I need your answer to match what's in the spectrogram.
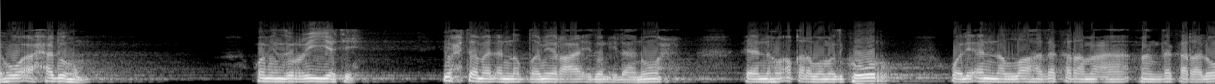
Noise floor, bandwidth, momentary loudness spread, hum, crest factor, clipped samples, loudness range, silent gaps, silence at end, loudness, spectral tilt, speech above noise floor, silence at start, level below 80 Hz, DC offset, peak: -46 dBFS; 5.8 kHz; 16 LU; none; 10 dB; 2%; 2 LU; none; 0 s; -10 LUFS; -9.5 dB/octave; 37 dB; 0 s; -52 dBFS; under 0.1%; 0 dBFS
